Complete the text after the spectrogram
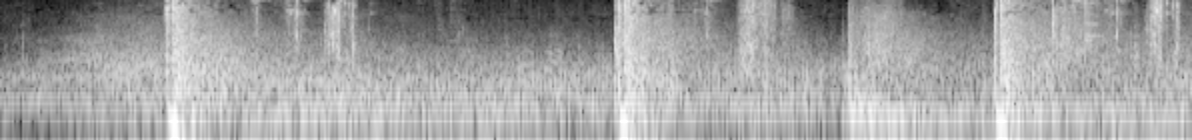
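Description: A sniper rifle fires single loud shots, some seconds apart.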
